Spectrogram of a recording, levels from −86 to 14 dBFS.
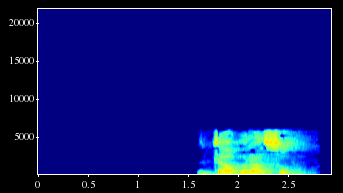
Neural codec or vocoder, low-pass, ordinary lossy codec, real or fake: none; 7.2 kHz; MP3, 24 kbps; real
